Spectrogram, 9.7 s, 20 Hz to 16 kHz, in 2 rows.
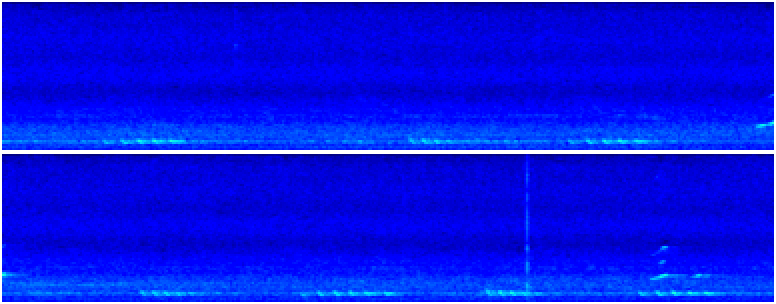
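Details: Crested goshawk male calling the female to the nest area with prey, a tree lizard, on 6 April in secondary forest: a series of soft chattering bursts repeated every second or so over steady background hiss and faint bird whistles.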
